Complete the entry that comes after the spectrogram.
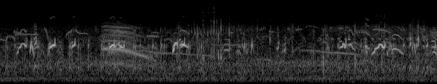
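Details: Avocets at Pennington Marshes, Hampshire, in June 2024 give short, clear, fluty 'kluit' notes in loose bursts, several birds calling over one another, with a busy background of other bird chatter.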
